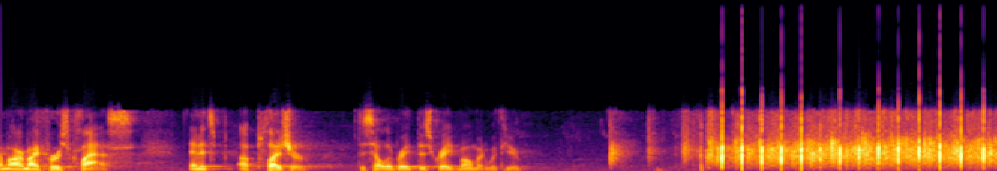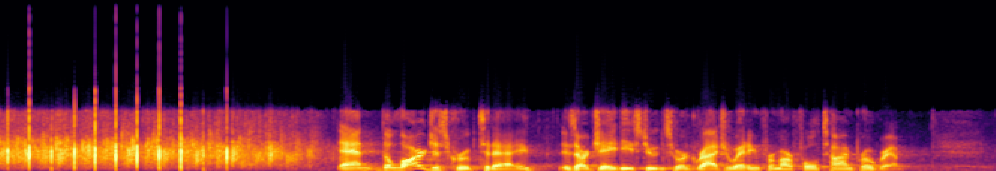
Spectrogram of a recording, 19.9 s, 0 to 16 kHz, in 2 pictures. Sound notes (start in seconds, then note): 6.4 crowd applauding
